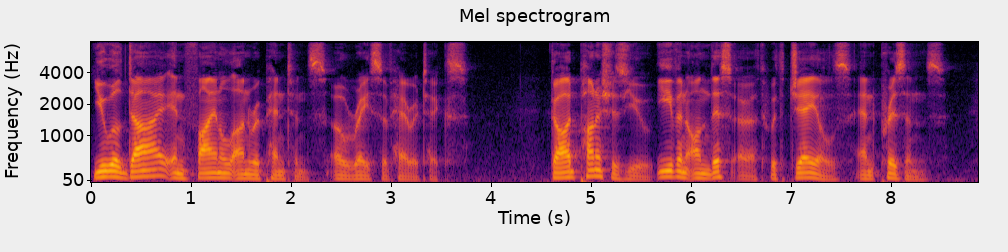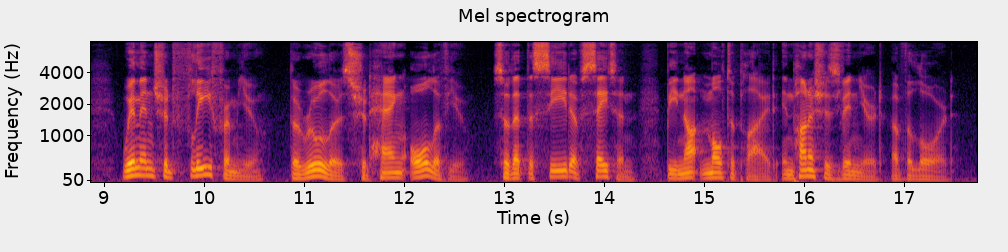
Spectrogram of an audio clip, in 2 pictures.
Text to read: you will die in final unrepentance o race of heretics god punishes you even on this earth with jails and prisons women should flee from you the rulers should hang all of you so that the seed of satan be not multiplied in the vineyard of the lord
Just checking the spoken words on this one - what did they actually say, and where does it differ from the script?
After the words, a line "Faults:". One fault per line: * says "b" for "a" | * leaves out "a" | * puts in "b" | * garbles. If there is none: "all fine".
you will die in final unrepentance o race of heretics god punishes you even on this earth with jails and prisons women should flee from you the rulers should hang all of you so that the seed of satan be not multiplied in punishes vineyard of the lord
Faults:
* says "punishes" for "the"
